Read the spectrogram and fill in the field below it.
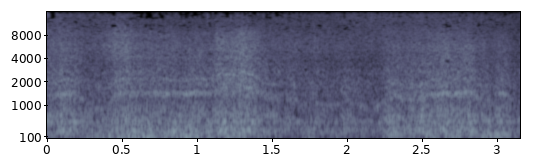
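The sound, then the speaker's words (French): Steady, roaring hot wind blowing over sand dunes in villages of the Bintagungu district buffets the microphone, a dense low rumble with slight swells in strength, continuous with no voices. “Le vent chaud et le sable ont pris le dessus dans plusieurs villages du cercle de Bintagungu.”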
